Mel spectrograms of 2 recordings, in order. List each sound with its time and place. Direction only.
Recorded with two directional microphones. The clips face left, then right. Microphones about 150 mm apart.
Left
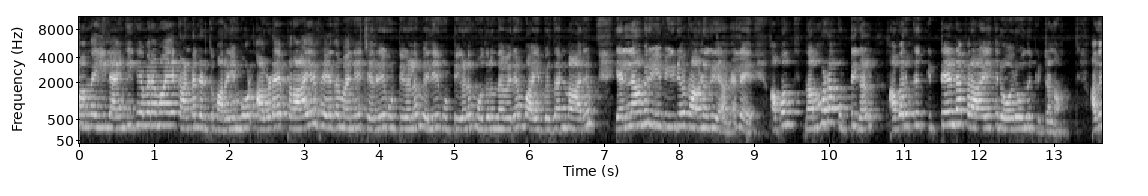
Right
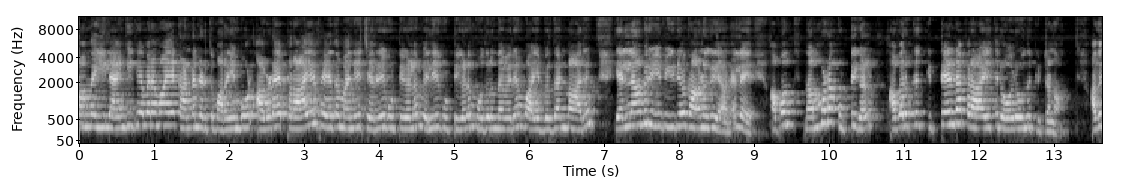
0.1 s speech: 25° right (ahead or behind)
